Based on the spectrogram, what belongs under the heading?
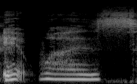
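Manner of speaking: hushed, voiceless reverence; very soft breathy whisper; awed whisper. Acted. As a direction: whisper it, mock-awestruck. Echoing the imitated whisper in awe.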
